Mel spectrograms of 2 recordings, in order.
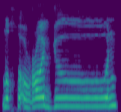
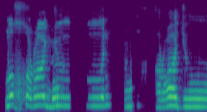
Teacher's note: Bukan muj, kho itu mukhrajun. mukhrajun, kho-nya, agak ngorok.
